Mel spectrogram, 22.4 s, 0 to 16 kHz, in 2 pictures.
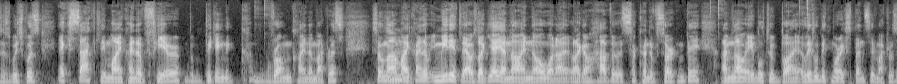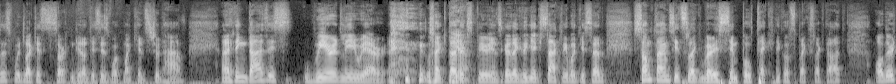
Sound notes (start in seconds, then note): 16.1 chuckles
